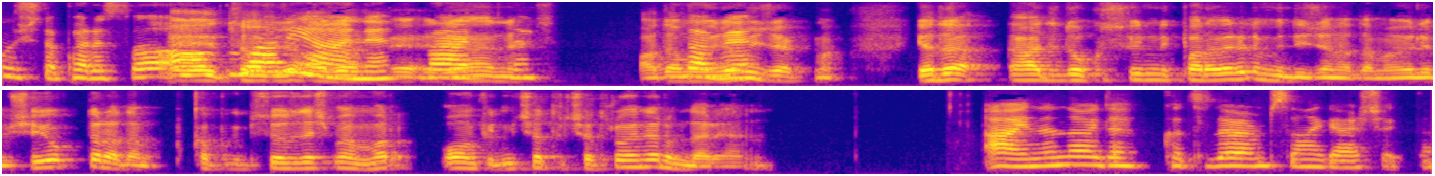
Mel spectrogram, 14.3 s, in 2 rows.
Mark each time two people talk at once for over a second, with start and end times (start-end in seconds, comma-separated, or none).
0.8-2.6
